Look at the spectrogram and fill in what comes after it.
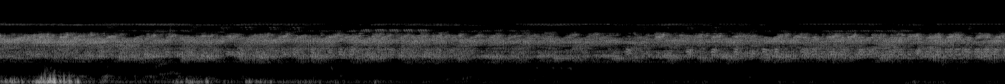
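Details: Frogs of various kinds, including small and big water frogs, calling outdoors at night while fireflies are out. A continuous shrill trilling chorus, with a few low thumps near the start.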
